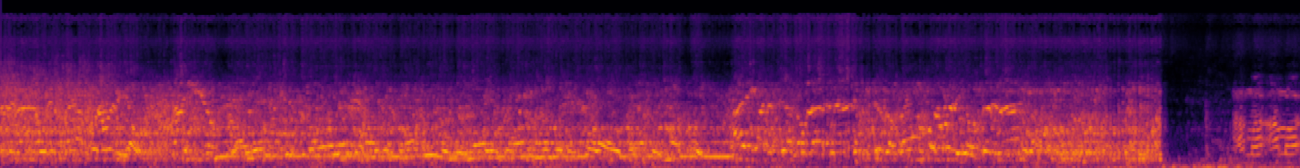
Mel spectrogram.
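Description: CB radio reception with two or more stations transmitting over each other at once: garbled, overlapping voices, with a steady whistling tone from about three to nine seconds in. The combined signal cuts off suddenly about a second and a half before the end, leaving weaker reception.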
